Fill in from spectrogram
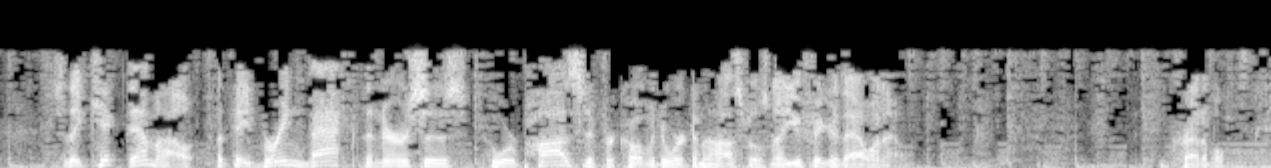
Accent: Iowa, United States; I remember that city. I grew up in Iowa. I used to be an amateur boxer, and I boxed in Waterloo.

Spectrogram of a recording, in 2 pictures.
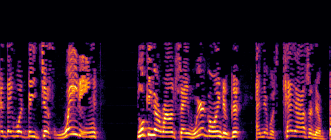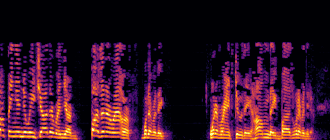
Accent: Florida, United States; you know, I'm from Florida.

